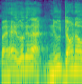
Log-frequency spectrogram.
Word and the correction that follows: Duno: vlog. Duno. I'm fucking turning into Arthur saying it wrong.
